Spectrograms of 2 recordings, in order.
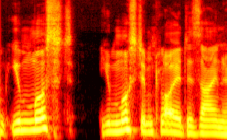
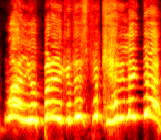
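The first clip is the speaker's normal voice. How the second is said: much higher, louder mock husband voice; mock Italian husband; 6 dB louder than usual. Mocking the Italian husband over broken spaghetti. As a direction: squeal it like an outraged Italian husband. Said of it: "her Italian husband's like".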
